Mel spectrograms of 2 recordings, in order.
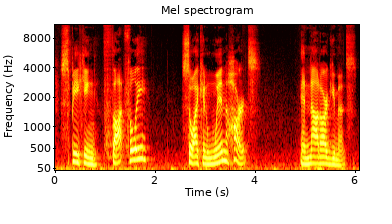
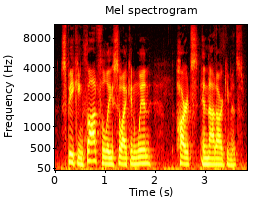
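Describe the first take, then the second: First: Slow emphatic. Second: Said in the usual way. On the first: Shown as a demonstration. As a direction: slowly weigh out "thoughtfully", "win hearts and not arguments". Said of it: "point stated then repeated". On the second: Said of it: "repeat of the point".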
